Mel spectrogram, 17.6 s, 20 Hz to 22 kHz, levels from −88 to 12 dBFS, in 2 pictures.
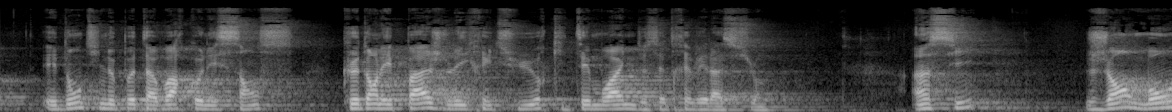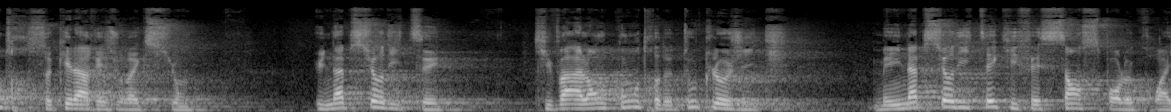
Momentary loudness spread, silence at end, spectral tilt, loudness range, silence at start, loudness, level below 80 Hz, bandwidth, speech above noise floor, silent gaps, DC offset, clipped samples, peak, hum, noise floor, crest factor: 14 LU; 0 s; -4.5 dB/octave; 4 LU; 0 s; -20 LUFS; -58 dBFS; 16.5 kHz; 34 dB; none; under 0.1%; under 0.1%; -2 dBFS; none; -53 dBFS; 18 dB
